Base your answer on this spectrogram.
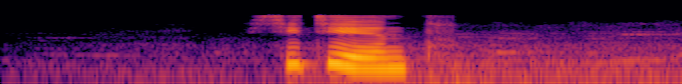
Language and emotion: Russian, positive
